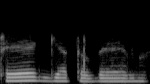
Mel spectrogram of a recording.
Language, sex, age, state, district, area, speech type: Santali, male, 18-30, Jharkhand, Pakur, rural, conversation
